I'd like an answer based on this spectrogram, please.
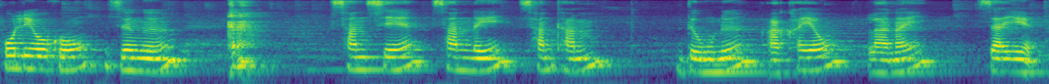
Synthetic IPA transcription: pʰoliɔkʰɯwzɯŋɯ | sansesanːɯjsantʰam | dɯwnɯakʰajawlanaj | z̥ajɯ

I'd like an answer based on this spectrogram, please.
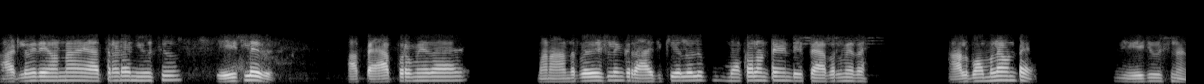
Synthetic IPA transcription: aːʈlɐmiːd̪eːʋɐnːaɛːt̪ːɐnaːɽaːnjuːsu | eːjiʈɐle̞ːd̪u | aːpaːpɐɾmiːd̪ɐ | mɐnɐaːnd̪ʱɾɐpɾɐd̪e̞ːʃloːiŋkaːɾaːd͡ʒɐkijaːloːlːumɔkaːluɳʈaːjɐɳɖipaːpɐɾlɐmiːd̪ɐ | a̰ːlɐbɐmːɐleːuɳʈaːji | eːt͡ʃuːsinaː

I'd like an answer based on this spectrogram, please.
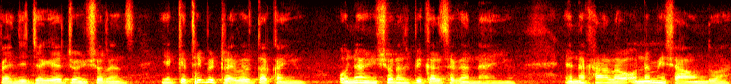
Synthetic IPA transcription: pɐ̃ɦɪ̃ɲd͡ʑid͡ʑɐɣɐɦd͡ʑoːɪ̃nʃuːɾəns | jãkɪt̪ʰebɪʈɾeːʋəlt̪ɐkɐijũ | ʊnəɪ̃nʃuːɾə̃ns̬bɪkɐɾesɐɡʱə̃nnaːɦijũː | ɪnə̆kʰãɐlaːʋʊnə̆mẽʃaːɦũːn̆d̪oaː

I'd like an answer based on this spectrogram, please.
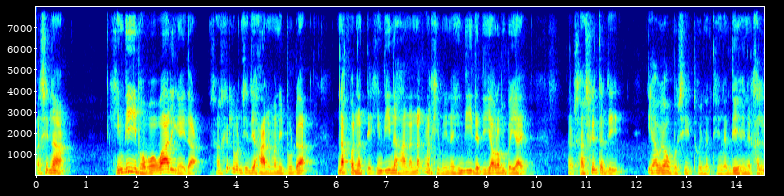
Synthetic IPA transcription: ɐsinɐ | hindipʰawbɐwaɾiŋajdɐ | sɐnskɾit̚lonsidiɦanɐmɐnipuɾdɐ | nɐk̚pɐnɐtːehindinɐɦanɐnɐk̚nɐkʰiwninɐɦindidɐdijawɾɐmbɐjaj | usanskɾitːɐdi | ijawjawbɐsitʰojnɐtʰeŋnɐdeɦajnɐkʰɐlːe

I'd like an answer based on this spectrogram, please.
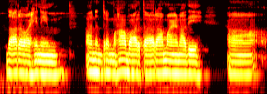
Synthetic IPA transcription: d̪ʱaːɾɐʋaːɦineːm | a̰ːnɐnt̪ɾɐmːɐɦaːbʱaːɾɐt̪aɾaːmaːjɐɳaːd̪i

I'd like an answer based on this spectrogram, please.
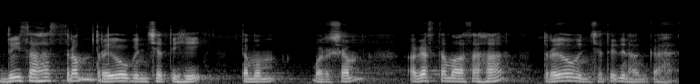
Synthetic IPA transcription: d̪ʋisɐɦɐsɾɐmt̪ɾɐjoːʋint͡ʃʰɐt̪iɦit̪ɐmɐm | ʋɐɾʂɐm | ɐ̰ɡɐst̪ʰɐmaːsɐɦɐ̆t̪ɾɐjoːʋint͡ʃʰɐt̪id̪inaːŋkɐɦɐ

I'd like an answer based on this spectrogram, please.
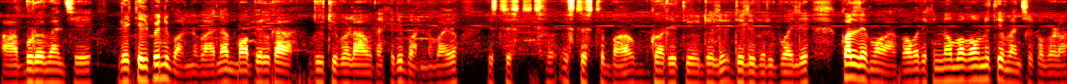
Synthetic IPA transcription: buɽomant͡sʰe | lekejpʌnibʱʌnːubʱʌenʌmʌbelkaɖjuʈibʌɽʌːw̃d̪akʰeɾibʱʌnːubʱʌjo | est̪esest̪ost̪obʌɡʌɾet̪ʰijoeliɖelibʌɾibʌjlekʌlːemʌakoʌbʌd̪ekʰinʌmʌɡawnet̪jomant͡sʰekobʌɽʌ

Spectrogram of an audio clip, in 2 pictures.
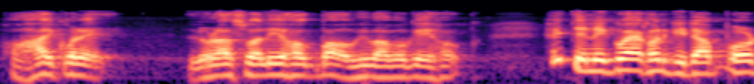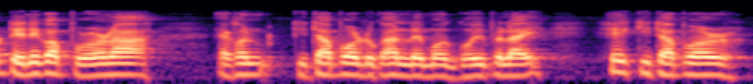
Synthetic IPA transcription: xɔɦajkɔɹɛ | loɹasʊaliɦɔk̚baobʱibʱabɔk̬ejɦɔk̚ | xejtenek̬ʊwaɛkʰɔnk̬itapɔɹtenekwapuɹɔna | ɛkʰɔnkitapɔɹdʊkanlojmojɡojpɛlaj | xejkitapɔɹ

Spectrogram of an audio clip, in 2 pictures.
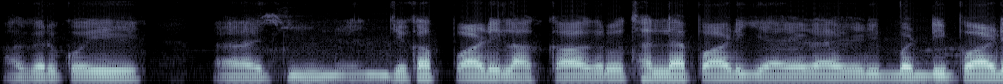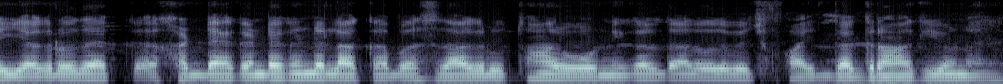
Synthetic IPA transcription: əɡəɾkoːiː | d͡ʒeːkaːpaːɽiːlaːkaːəɡəɾoːt̪ʰəlːɛːpaːɽiːɛːd͡ʒeːɽaːd͡ʒeːɽiːbəɖiːpaːɽiːɛəɡəɾoːd̪eːkʰəɳɛːkəɳɖeːkəɳɖeːlaːkaːbəsaəɡəɾʊt̪ʰːãːɾoːɽnɪkəlt̪ãːt̪oːd̪eːʋɪt͡ʃpʰaːɪd̪aːɡəɾãːkiːɦoːnaːɦɛː

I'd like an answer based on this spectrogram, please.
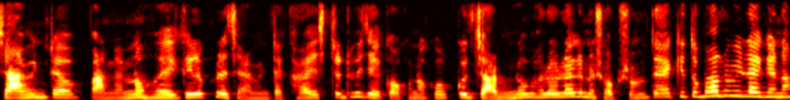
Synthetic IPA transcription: t͡ɕaɾminʈapananoɦoeɡelopɔɾet͡ɕaɾminʈakʰawaesʈaɖɦoed͡ʑajkɔkʰonokokont͡ɕaɾminobʱalolaɡenaʃɔbʃɔmat̪oɛkit̪obʱaloɦilaɡena

